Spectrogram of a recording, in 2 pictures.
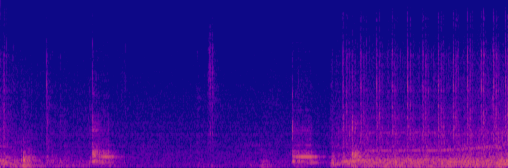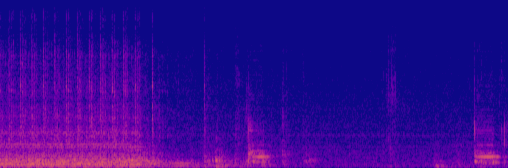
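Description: Domestic electric sewing machine stitching a napkin hem for about three seconds in the middle, a steady motor whine with rapid needle strokes that climbs slightly in pitch, then stops. A few light clicks come before and after the stitching.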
